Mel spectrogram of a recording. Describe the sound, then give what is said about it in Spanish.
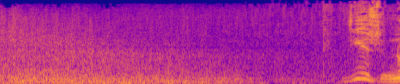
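Heavy rain pours steadily onto parched jungle ground as a dense, continuous hiss. A brief voice-like sound enters at the very end. “Y la lluvia llegó a empapar la tierra sedienta.”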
